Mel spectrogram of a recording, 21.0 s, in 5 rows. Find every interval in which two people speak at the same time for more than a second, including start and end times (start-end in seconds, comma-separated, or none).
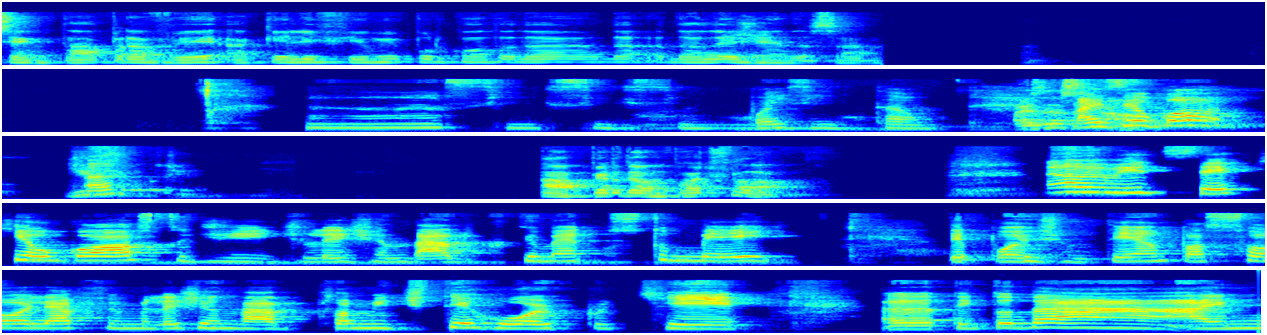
none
